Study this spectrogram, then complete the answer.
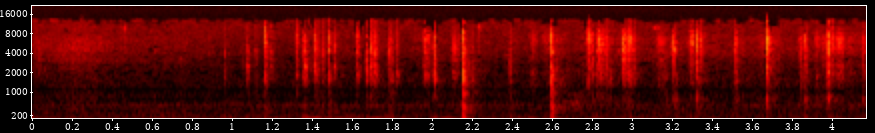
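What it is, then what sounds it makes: Carved wooden incense box. A long, hollow wooden incense box, about 30 cm, with carved flower cutouts and brass inlays, is held in the hands and tapped and scratched with the fingertips and nails. Quick, soft, dry taps with almost no ring mix with light, bright scratching. A few sharper knocks stand out over a quiet background.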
